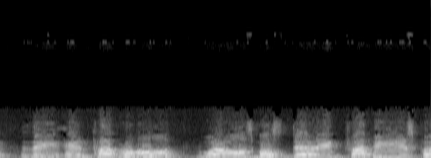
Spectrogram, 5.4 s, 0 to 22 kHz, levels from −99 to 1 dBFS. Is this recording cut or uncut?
cut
